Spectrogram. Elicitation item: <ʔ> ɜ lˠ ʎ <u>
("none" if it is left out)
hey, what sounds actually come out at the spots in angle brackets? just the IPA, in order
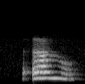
ʔ, u

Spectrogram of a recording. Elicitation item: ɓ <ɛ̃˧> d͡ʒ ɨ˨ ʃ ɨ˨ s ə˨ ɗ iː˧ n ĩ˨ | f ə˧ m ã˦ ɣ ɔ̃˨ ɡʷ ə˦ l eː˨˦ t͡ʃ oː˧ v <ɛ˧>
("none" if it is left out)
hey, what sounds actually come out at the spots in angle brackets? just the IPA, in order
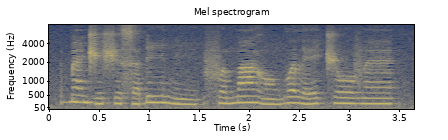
ɛ̃˦, ɛ̃˧

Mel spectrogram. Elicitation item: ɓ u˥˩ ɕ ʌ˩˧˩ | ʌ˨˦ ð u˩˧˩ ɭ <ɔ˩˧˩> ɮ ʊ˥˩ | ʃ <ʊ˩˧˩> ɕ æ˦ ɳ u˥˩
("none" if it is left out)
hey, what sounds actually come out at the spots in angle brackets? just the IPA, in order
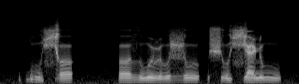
ʊ˩˧˩, ʊ˨˩˦

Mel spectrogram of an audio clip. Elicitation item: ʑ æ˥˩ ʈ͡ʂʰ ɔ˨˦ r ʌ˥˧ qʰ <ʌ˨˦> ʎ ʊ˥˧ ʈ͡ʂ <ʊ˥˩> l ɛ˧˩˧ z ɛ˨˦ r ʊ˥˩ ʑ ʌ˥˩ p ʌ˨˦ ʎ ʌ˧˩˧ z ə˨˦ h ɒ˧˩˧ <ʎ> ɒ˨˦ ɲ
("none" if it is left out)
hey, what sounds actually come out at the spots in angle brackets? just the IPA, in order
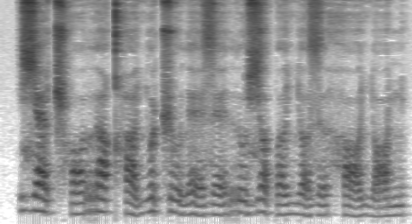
ʌ˧˩˧, ʊ˥˩, ʎ

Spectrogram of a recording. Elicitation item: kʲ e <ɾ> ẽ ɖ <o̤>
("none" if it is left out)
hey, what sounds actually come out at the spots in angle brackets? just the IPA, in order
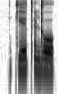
tʼ, o

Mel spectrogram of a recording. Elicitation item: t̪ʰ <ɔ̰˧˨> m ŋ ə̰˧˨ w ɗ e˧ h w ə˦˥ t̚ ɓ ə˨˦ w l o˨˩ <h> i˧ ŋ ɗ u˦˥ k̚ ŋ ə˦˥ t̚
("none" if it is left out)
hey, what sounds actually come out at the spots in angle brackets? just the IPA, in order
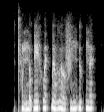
ə̰˧˨, f

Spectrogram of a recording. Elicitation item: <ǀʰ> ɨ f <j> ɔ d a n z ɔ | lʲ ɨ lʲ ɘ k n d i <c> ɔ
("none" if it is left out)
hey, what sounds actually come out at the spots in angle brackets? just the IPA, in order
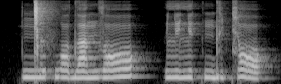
ŋ͡ǀ, w, c

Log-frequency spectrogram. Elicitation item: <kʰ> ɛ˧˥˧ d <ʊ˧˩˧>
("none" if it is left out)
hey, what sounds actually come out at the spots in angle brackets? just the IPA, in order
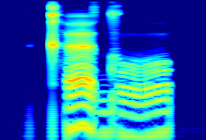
kʰ, ʊ˧˩˧

